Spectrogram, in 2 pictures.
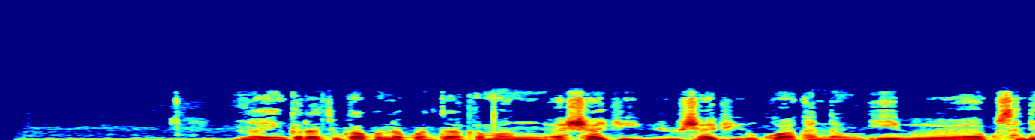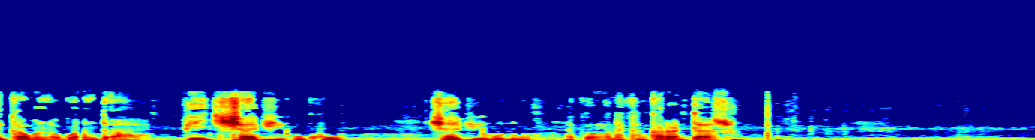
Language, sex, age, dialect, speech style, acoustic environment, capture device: Hausa, male, 18-24, Nigeria - Kano, relaxed; focused, nature; appliances, mobile / Linux / Chrome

